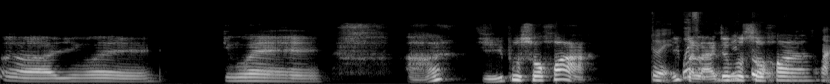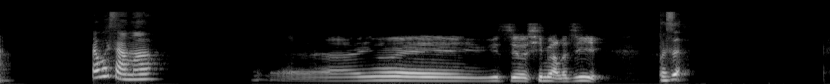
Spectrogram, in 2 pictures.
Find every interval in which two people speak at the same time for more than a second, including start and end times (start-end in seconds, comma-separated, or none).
6.7-8.2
